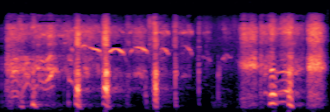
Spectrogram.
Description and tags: Guffaw(laughing)
My friend is laughing in a voice massage!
